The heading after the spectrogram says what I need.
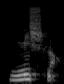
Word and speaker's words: Michelin: Michelin parce qu'en français, quand il y a un E au milieu du mot, on a tendance un petit peu à l'avaler et à raccourcir le mot. Donc, on va plutôt prononcer ça Michelin.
